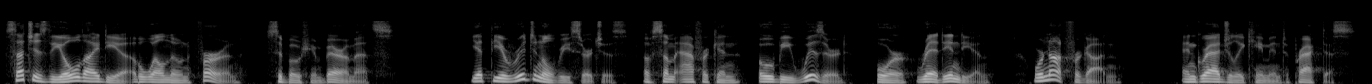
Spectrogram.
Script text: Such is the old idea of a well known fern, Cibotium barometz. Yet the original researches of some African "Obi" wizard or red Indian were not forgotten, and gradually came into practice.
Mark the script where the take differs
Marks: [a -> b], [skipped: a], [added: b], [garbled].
Such is the old idea of a well known fern, Cibotium barometz. Yet the original researches of some African "Obi" wizard or red Indian were not forgotten, and gradually came into practice.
